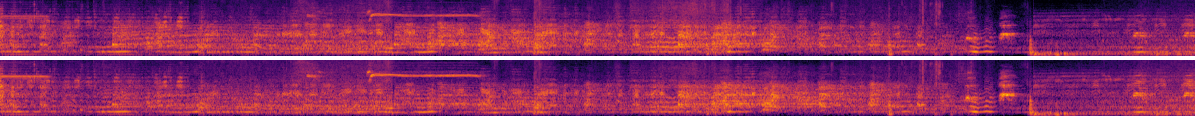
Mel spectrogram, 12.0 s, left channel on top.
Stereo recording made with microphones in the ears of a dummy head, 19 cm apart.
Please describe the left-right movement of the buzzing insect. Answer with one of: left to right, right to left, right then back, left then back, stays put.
left then back.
